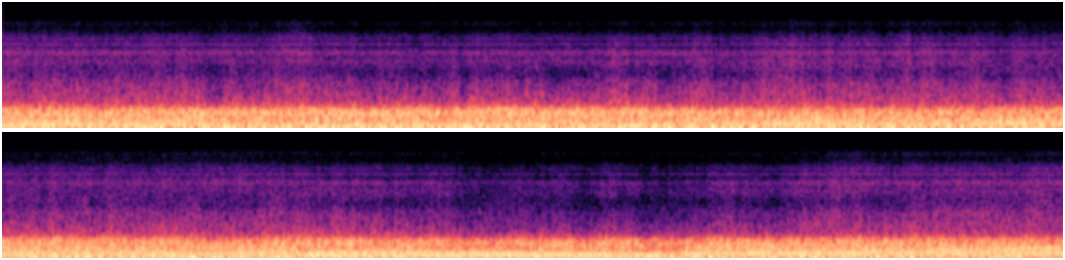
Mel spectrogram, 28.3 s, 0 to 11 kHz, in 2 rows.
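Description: Honda Shadow VT750's V-twin engine running under way on a ride, its note shifting a few times as the speed changes, under heavy wind rush on the microphone.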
